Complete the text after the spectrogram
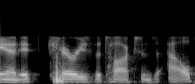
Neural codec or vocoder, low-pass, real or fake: none; 3.6 kHz; real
